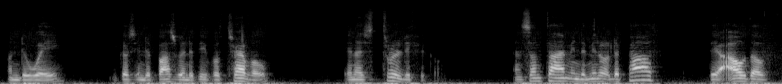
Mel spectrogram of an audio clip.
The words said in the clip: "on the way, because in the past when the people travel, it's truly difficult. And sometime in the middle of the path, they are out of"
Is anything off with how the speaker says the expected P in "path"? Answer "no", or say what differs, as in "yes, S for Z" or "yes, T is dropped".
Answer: no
